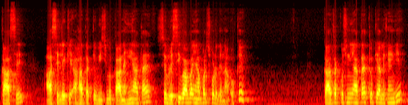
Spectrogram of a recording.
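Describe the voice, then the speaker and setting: A man's voice: on the high side, moderate pace, darkish tone. Man drilling vowels in a lesson. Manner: repetitive sing-song vowel drilling, asks and answers himself. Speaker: teacher explaining a worksheet. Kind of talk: Hindi grammar lesson for parents.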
